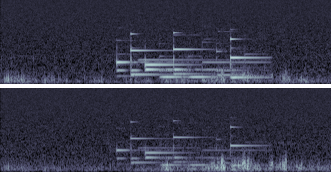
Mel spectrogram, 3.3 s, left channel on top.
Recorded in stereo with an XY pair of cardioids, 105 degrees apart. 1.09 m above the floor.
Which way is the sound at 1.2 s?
60° left.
